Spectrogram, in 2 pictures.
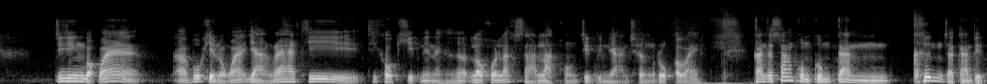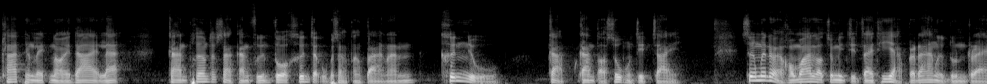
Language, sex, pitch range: Thai, male, 80-100 Hz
